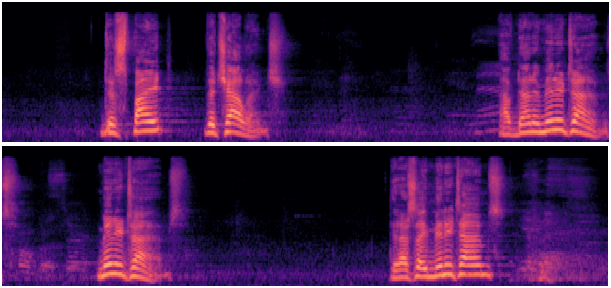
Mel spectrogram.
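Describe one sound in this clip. An elderly man speaks slowly and deliberately through a microphone, with long pauses.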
